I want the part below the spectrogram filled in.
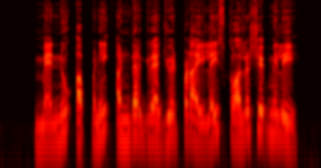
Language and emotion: Punjabi, happy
